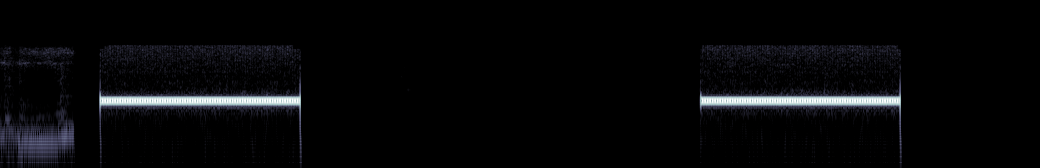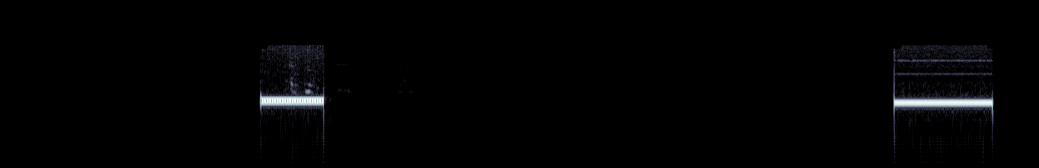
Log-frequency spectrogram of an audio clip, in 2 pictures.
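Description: Telephone line tones play during a call transfer: four long, steady mid-pitched beeps separated by silent gaps, the third noticeably shorter than the others, with no talk over them.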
